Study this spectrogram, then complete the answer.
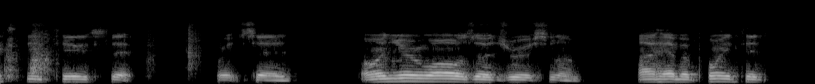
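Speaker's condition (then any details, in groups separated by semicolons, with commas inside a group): Parkinson's disease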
